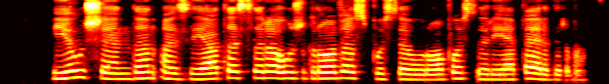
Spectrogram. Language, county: Lithuanian, Šiauliai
